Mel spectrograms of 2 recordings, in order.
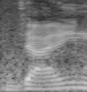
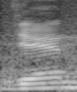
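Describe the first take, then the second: First: The vowel glides from 'ah' to 'ee'. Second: The vowel is a single sound, like 'jain'. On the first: The speaker calls it right. "जाइन है" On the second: The speaker calls it wrong. "ये जैन नहीं है"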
